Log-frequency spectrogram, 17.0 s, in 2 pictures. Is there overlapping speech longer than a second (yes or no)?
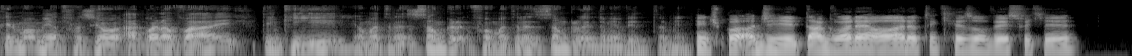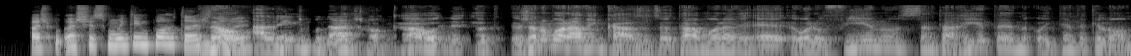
no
